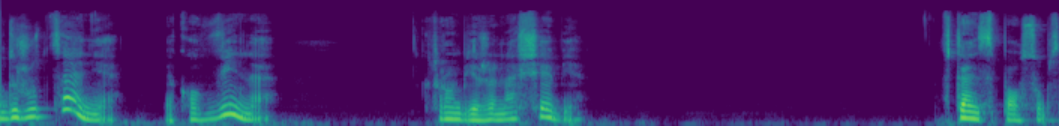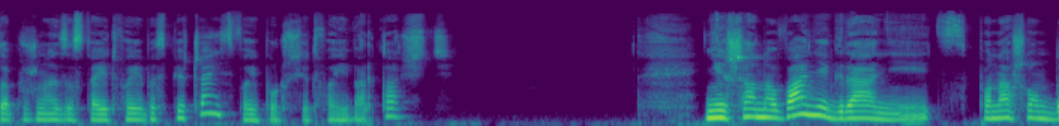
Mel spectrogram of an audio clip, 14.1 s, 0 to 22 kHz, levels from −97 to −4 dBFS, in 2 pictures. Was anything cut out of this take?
no; 0 cuts

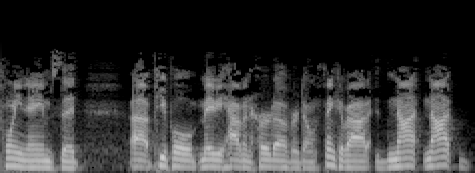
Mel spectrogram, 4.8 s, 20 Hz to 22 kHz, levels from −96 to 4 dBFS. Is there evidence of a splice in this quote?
yes; 1 cut; at 3.7 s

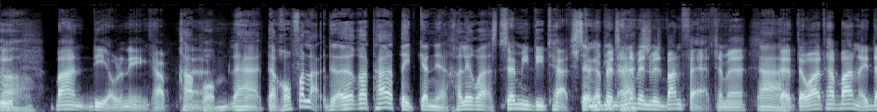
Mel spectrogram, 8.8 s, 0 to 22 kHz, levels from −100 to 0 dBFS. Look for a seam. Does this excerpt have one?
yes; 1 cut; at 4.9 s

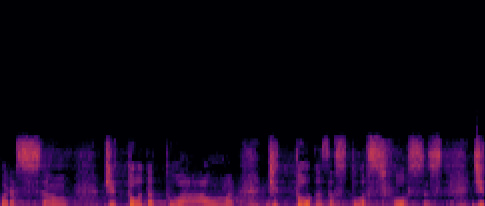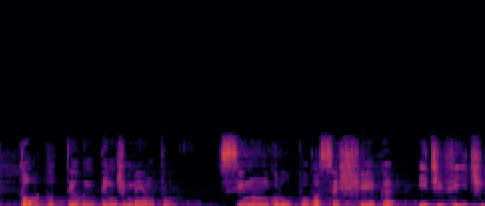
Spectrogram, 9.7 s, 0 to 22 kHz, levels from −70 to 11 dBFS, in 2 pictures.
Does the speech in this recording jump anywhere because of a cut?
no; 0 cuts

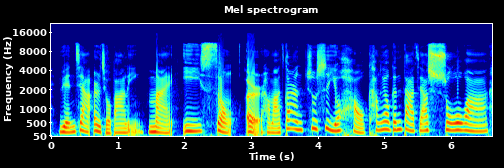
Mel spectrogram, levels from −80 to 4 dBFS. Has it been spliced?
yes; 2 cuts; at 1.4 s, 3.5 s

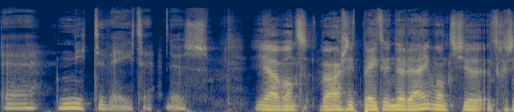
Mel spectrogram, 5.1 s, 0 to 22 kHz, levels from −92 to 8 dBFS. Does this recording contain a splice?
yes; 2 cuts; at 1.6 s, 3.2 s

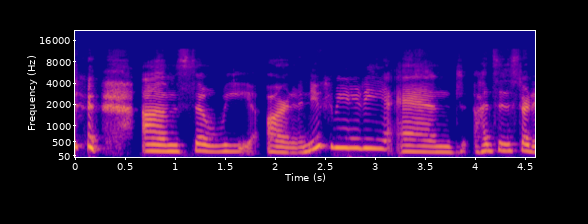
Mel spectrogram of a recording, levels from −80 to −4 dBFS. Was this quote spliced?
no; 0 cuts

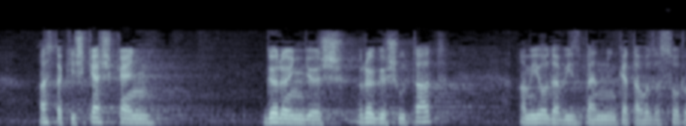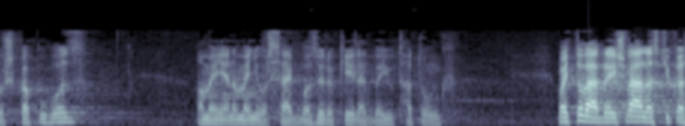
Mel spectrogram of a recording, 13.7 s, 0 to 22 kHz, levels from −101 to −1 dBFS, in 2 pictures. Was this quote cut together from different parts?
no; 0 cuts

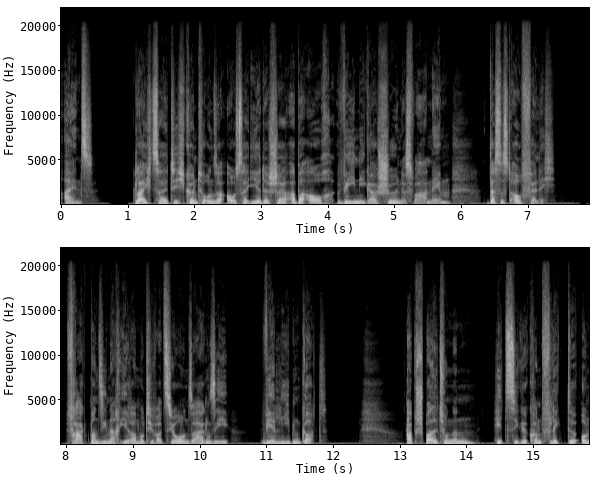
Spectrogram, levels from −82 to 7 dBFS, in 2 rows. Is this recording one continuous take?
no; 2 cuts; at 6.3 s, 13.0 s

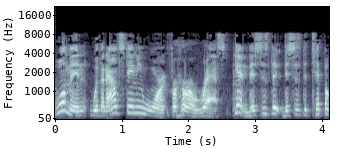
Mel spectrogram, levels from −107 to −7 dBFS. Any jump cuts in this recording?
yes; 1 cut; at 2.7 s

